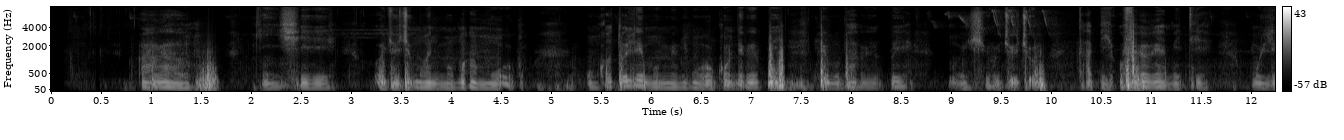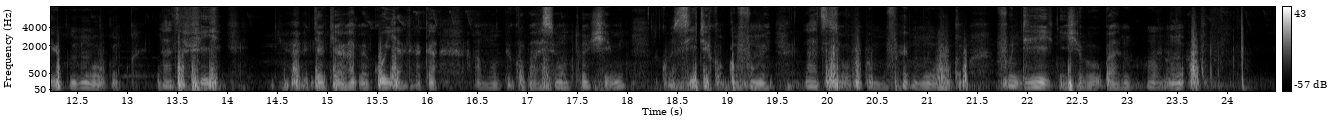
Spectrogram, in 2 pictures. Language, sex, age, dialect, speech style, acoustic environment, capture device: Yoruba, male, 25-34, Nigeria - Nigerian Standard, happy, people talking, mobile / Linux / Chrome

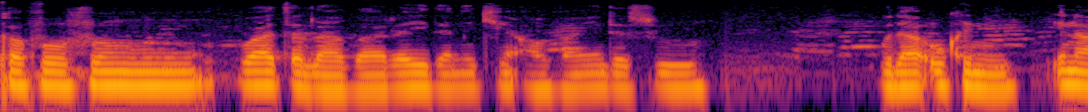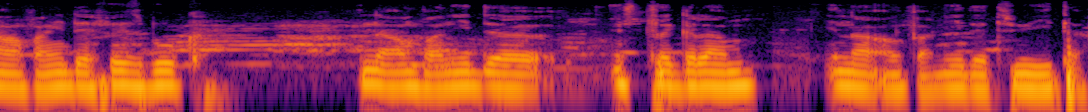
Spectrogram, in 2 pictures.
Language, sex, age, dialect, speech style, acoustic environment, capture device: Hausa, male, 18-24, Nigeria - Pidgin-influenced, relaxed; focused, people talking, mobile / Linux / Chrome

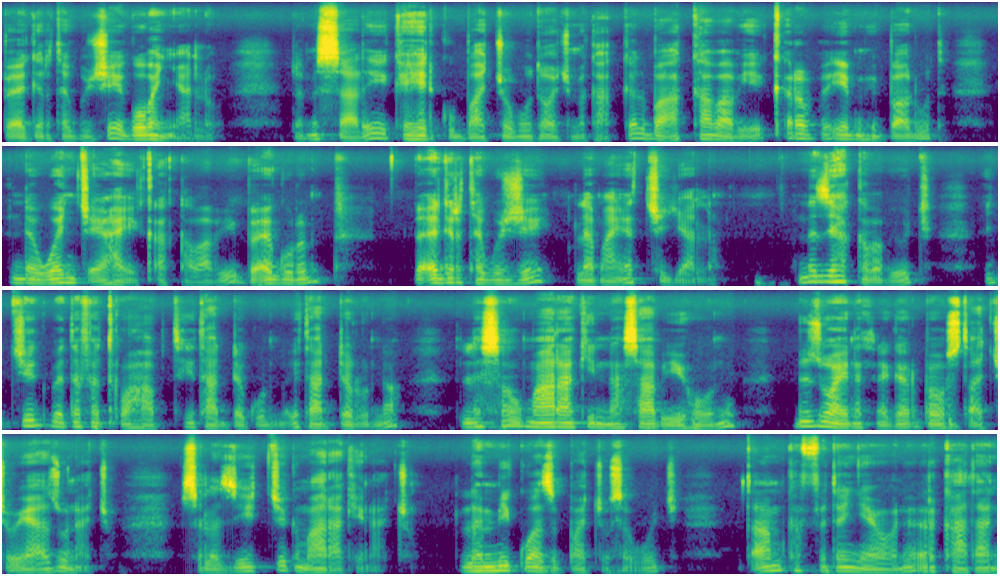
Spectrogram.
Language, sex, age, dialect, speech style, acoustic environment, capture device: Amharic, male, 25-34, Ethiopia - Addis Ababa, focused, silence, mobile / Linux / Chrome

